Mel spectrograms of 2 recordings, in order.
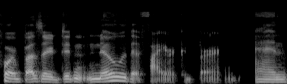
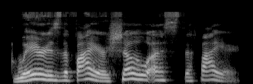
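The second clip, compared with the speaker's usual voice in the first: eager demand; 8 semitones higher, 4 dB louder than usual. Acted. Animals demanding.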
